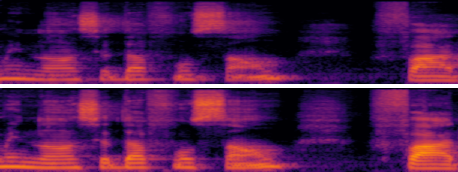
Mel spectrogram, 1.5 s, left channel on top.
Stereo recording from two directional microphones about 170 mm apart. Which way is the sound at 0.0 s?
45° right (ahead or behind).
